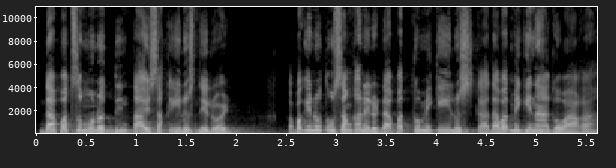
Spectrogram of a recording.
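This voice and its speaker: A young man giving a lively, casual youth sermon, often teasing the audience and asking for agreement. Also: very high-pitched, fast. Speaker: youth preacher. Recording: long hall reverb.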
